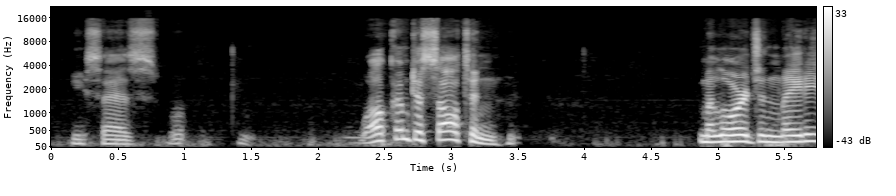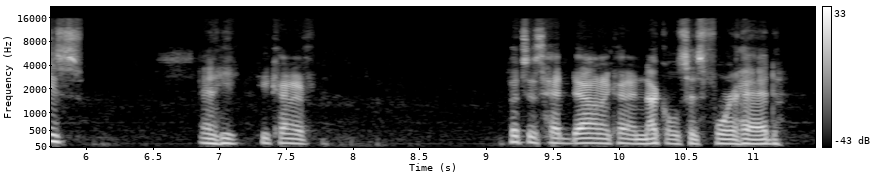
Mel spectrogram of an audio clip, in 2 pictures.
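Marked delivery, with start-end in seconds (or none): 2.2-6.0 put-on elderly fisherman's voice, raised and calling out. Storyteller voicing an older fisherman greeting the arriving strangers, old fisherman's voice. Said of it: "he's he's an older gentleman".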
